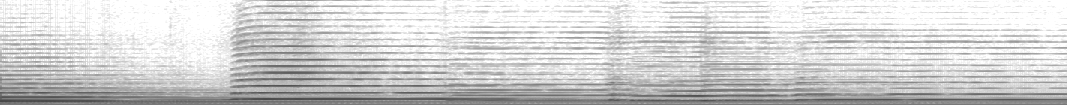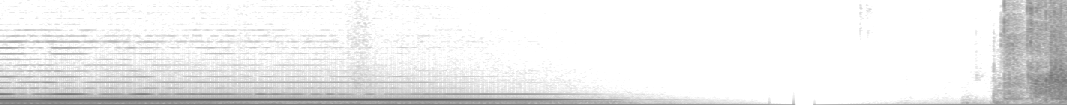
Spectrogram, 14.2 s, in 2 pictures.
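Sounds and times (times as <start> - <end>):
jazz piano: 0.0 - 10.9
jazz soprano saxophone: 0.0 - 11.3.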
